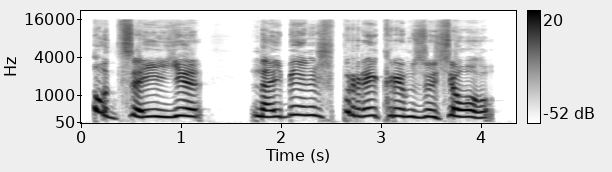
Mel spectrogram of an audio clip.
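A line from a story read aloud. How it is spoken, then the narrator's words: Groaning. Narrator (Ukrainian): простогнав Тумнус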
